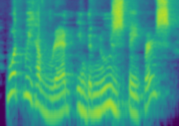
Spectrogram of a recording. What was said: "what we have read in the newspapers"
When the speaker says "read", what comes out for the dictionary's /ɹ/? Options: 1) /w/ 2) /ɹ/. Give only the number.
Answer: 2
